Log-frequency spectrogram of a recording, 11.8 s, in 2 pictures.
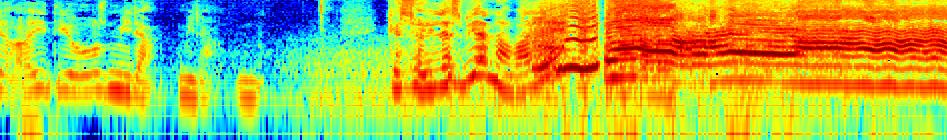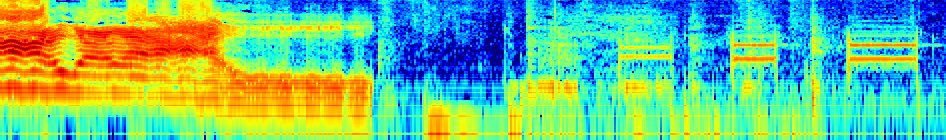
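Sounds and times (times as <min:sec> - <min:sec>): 
speech: 0:00.0 - 0:08.2
telephone number being dialed on a keypad: 0:09.8 - 0:11.7.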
